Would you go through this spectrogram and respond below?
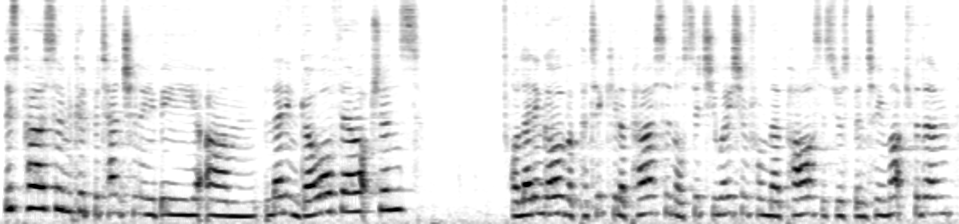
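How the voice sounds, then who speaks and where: A woman's voice: fairly high pitch, normal speed. A woman gives a chatty, rambling tarot reading, filling it with hedges and ums. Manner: chatty, rambling, hedging with many fillers. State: sore throat, losing her voice. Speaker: tarot card reader. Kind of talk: casual spoken tarot reading.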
